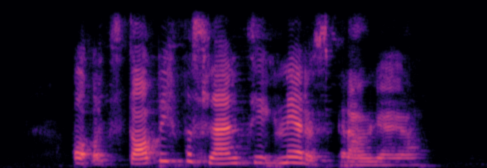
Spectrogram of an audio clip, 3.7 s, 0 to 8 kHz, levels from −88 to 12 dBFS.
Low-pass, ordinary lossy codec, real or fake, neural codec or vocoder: 7.2 kHz; none; fake; codec, 44.1 kHz, 3.4 kbps, Pupu-Codec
